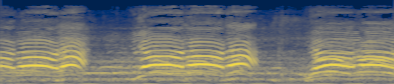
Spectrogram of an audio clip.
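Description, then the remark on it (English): A large protest crowd outside the National Assembly chants "open, open, open" in unison as police try to block them from occupying the street, a short repeated call rising and falling in three loud bursts with brief pauses between, voices blended into a rough, harmonic roar over steady background noise. “So now you can hear the chant from the crowd is open, open, open.”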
